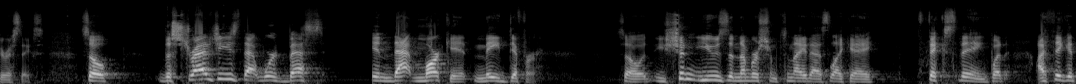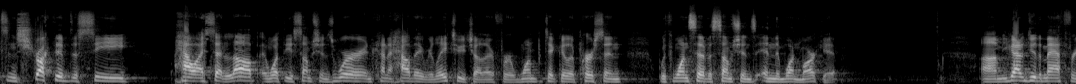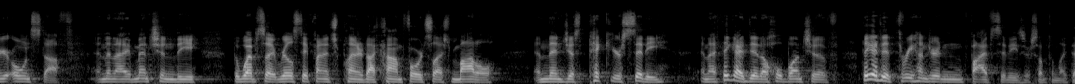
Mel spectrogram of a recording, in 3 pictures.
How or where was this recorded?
live audience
